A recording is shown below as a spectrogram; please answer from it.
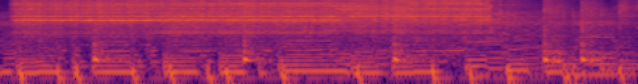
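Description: Handheld power tool running steadily with a high whine, stripping paint off a dented steel truck hood down to bare metal. It stops about five seconds in.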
